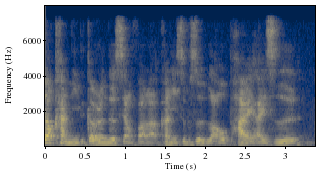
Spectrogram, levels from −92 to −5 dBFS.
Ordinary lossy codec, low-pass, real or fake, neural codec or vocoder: none; 7.2 kHz; real; none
